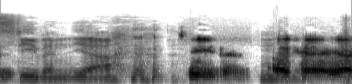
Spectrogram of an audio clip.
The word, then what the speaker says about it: Stephen: Is it Steven or It's Stefan? Steven, yeah. Steven. Mhm. Okay, yeah. Because I know when people spell it like that, they pronounce it Stefan.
